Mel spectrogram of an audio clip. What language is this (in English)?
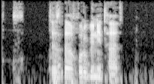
Kalkoti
